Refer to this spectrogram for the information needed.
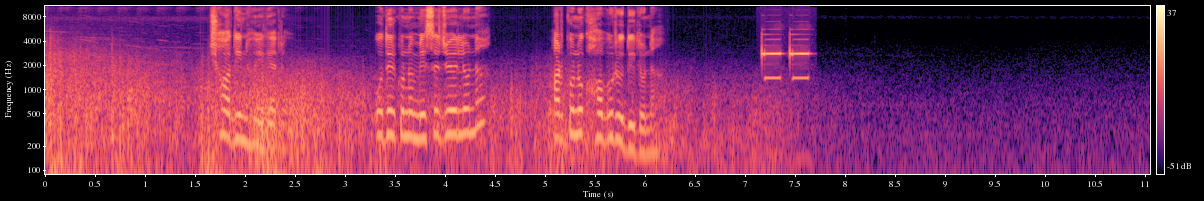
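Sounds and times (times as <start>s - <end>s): phone alert beeps: 7.2s - 7.8s.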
